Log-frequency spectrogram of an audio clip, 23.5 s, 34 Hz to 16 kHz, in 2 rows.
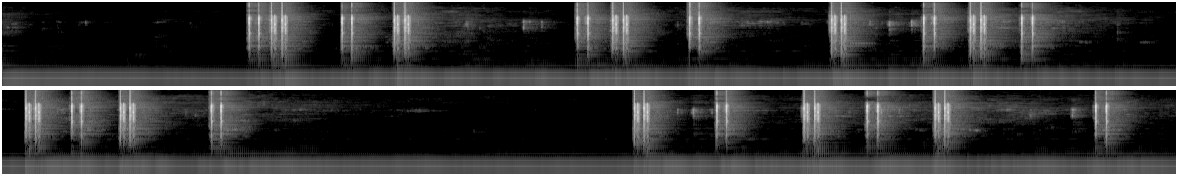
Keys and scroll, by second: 0.3 ctrl+=, 3.1 e, 4.7 ], 8.6 [, 12.2 [, 18.2 [, 20.0 [.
